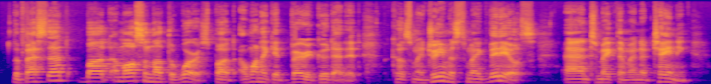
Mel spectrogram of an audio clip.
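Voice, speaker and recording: Noticeable background noise fills the recording. Against it, a man talks at a fairly quick pace. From Germany. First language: German. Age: 20s. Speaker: vlogger. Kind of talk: casual vlog monologue. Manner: hesitant with fillers.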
